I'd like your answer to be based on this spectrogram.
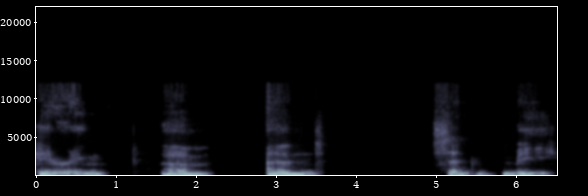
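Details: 85-year-old man with nonfluent variant primary progressive aphasia; slow, effortful speech heard.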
